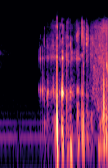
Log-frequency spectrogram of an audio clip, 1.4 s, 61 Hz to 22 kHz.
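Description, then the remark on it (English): A wet crunch as teeth bite into a succulent 5-inch pickle for ASMR, followed by a burst of juicy, crackling chewing noises after a brief quiet start. “We're going to go in for the first crunch.”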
